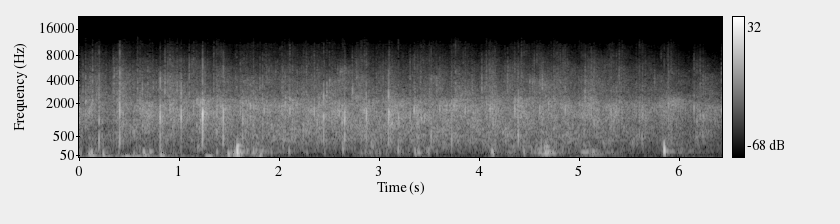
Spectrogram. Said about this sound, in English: So I just want to thank you, and I will ask the audience to give you a round of applause.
